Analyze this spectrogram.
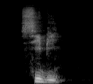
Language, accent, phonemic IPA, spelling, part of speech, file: French, France, /se.be/, CB, proper noun / noun, LL-Q150 (fra)-CB.wav
- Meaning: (proper noun) abbreviation of Colombie-Britannique (“British Columbia”); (noun) 1. initialism of carte bleue 2. initialism of carte bancaire 3. initialism of canal banalisé (“citizens' band”)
